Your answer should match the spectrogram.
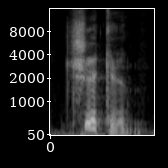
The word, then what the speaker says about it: Xuiquen: album with his band, Chicken. And it's not spelt like you would think, it's actually spelt Xuiquen, but he assures me that it is pronounced chicken.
